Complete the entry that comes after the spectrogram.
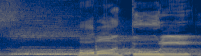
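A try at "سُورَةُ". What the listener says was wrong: আপনারটা তো হচ্ছে তু তু এমনটা না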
